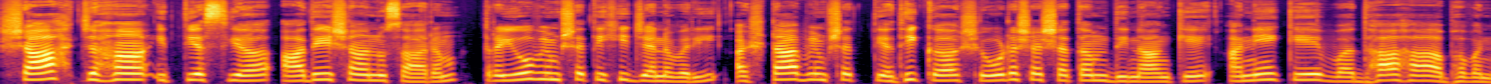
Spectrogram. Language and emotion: Sanskrit, neutral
